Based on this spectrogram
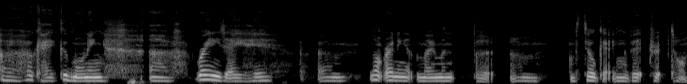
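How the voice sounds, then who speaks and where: Using a British accent, a woman with a fairly low pitch and a dark, mellow tone speaks at a moderate pace with fairly even intonation and long, frequent pauses, in a dry, close sound with no echo. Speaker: vlogger. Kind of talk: casual vlog monologue. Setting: outdoors in light rain. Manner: halting; subdued, lower voice.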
